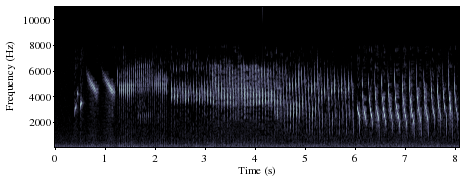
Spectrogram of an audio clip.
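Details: Canary singing fast high rolling trills: a rising whistled opening, then a long dense buzzy trill that breaks into a slower run of sharp repeated notes near the end.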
